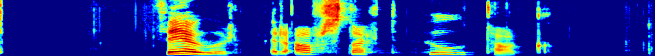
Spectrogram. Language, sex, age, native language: Icelandic, female, 10, Icelandic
